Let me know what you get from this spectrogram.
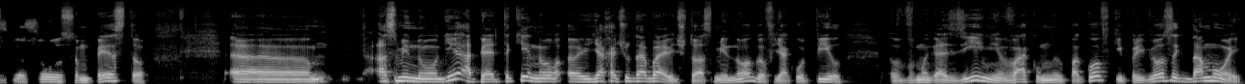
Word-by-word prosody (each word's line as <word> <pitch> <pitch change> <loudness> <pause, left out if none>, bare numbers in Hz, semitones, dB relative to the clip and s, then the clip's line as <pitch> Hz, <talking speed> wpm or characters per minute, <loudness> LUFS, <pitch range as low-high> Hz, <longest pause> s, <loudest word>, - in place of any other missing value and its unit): с 90 - -14 0.3
соусом 105 -6 -1
песто, 155 - 0 0.8
а, 115 -1 +2 0.7
осьминоги 150 -3 +3
опять-таки. 135 - 0
Но 140 -2 0 0.2
я 125 +3 +1
хочу 140 +2 -2
добавить, 145 - +1
что 100 - -2
осьминогов 105 - -1
я 100 -3 -1
купил 115 +6 -1 0.4
в 95 +2 -6
магазине 105 - +1
в 85 - -2
вакуумной 105 -1 0
упаковке 180 - -3
и - - -1
привез 125 - -1
их 140 -5 -2
домой. 155 +2 +1
120 Hz, 110 wpm, -23 LUFS, 105-145 Hz, 0.8 s, осьминоги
